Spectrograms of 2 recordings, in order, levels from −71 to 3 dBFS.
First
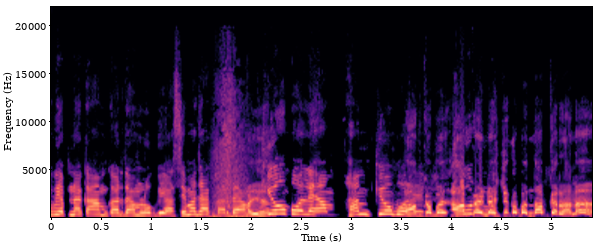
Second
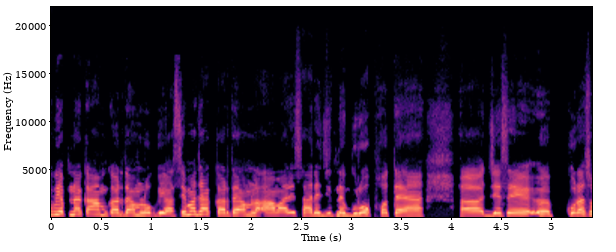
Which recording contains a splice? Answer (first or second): first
